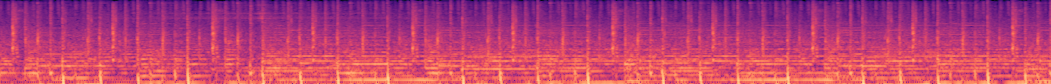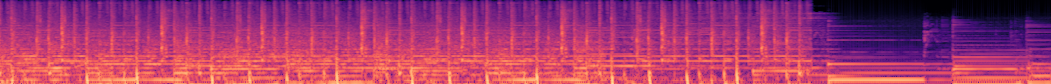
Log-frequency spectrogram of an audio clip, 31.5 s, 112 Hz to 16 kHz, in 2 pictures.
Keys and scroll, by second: 0.2-1.8 typing, 4.9 v, 6.1 z, 6.8 v, 7.7 p, 12.6 a, 19.8 BackSpace, 20.0 BackSpace, 21.2 Return, 22.3 a, 23.7 Caps_Lock, 26.7 v.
